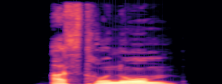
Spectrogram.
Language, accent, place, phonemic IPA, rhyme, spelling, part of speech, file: German, Germany, Berlin, /ʔastʁoˈnoːm/, -oːm, Astronom, noun, De-Astronom.ogg
- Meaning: astronomer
